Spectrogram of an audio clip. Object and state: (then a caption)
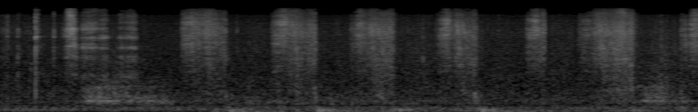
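Paintbrush rubbing on stretched canvas. A long-handled paintbrush dabs and rubs paint near the bottom right of a medium stretched cotton canvas, thin fabric over a hollow wooden frame, set on an easel. The result is a series of quiet, bright, scratchy brushing strokes with a faint low thump from the canvas.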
